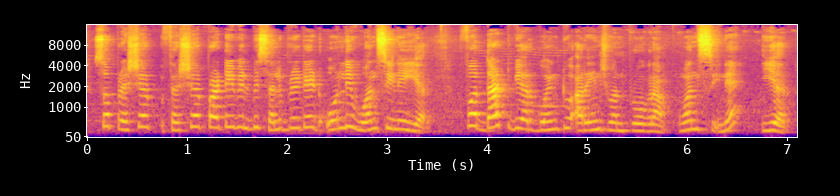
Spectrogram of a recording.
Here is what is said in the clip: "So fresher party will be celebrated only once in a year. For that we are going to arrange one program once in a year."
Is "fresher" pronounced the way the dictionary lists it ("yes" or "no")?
no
